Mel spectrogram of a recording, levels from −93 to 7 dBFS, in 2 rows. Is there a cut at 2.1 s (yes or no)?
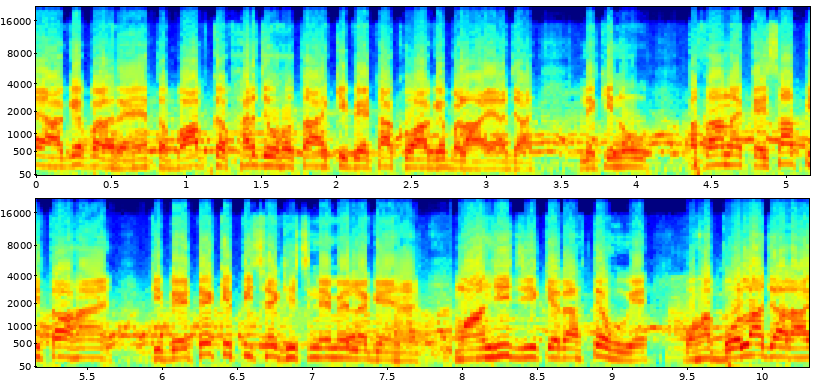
no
